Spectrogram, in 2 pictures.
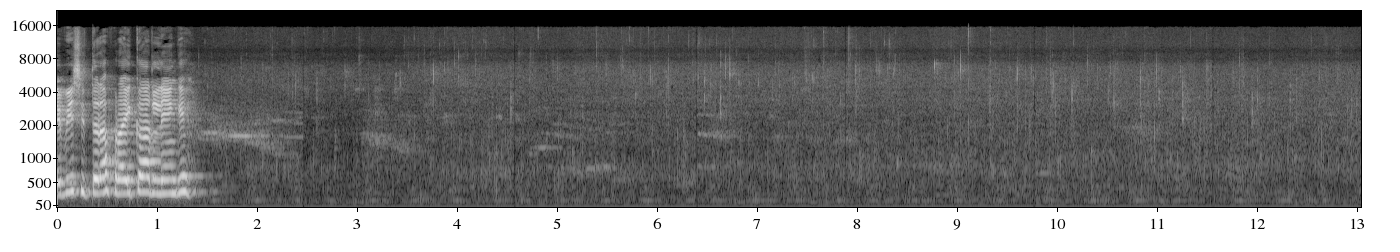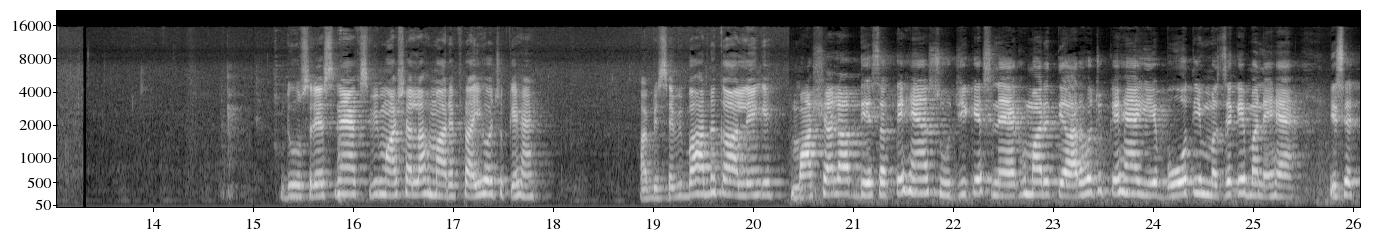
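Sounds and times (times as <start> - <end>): deep-frying sizzle in oil: 0.1 - 20.4.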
